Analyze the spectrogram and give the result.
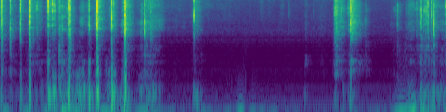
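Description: Fingertips and nails rapidly tap and scratch the top of the white, hollow plastic cap on a Lysol aerosol spray can. A dense, irregular flurry of hollow, low thumps and bright, scratchy clicks fills the first second and a half. After a quiet pause with a faint low hum, short bursts of taps return, ending in a stretch of bright scratching.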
